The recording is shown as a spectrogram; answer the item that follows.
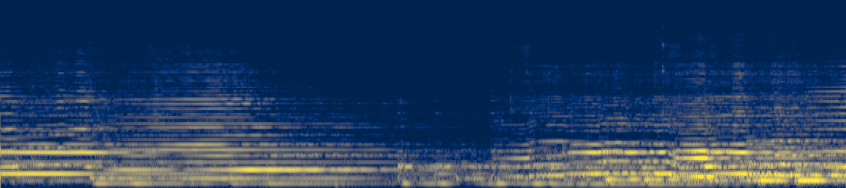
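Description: Two electric cellos bowed live through amplification, playing long held notes over a low sustained bass note. The notes change about halfway through, and the music grows louder toward the end.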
